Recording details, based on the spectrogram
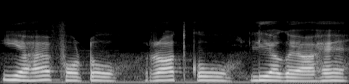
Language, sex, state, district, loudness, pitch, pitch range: Hindi, male, Uttar Pradesh, Shamli, -15 LUFS, 180 Hz, 170-185 Hz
